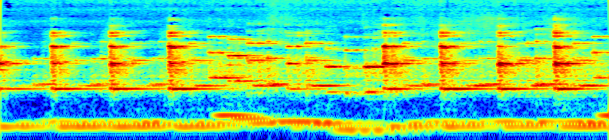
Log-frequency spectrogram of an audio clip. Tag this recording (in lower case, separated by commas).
marimba, playing marimba, music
